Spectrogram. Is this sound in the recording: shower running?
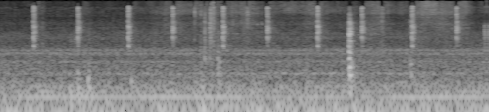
no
